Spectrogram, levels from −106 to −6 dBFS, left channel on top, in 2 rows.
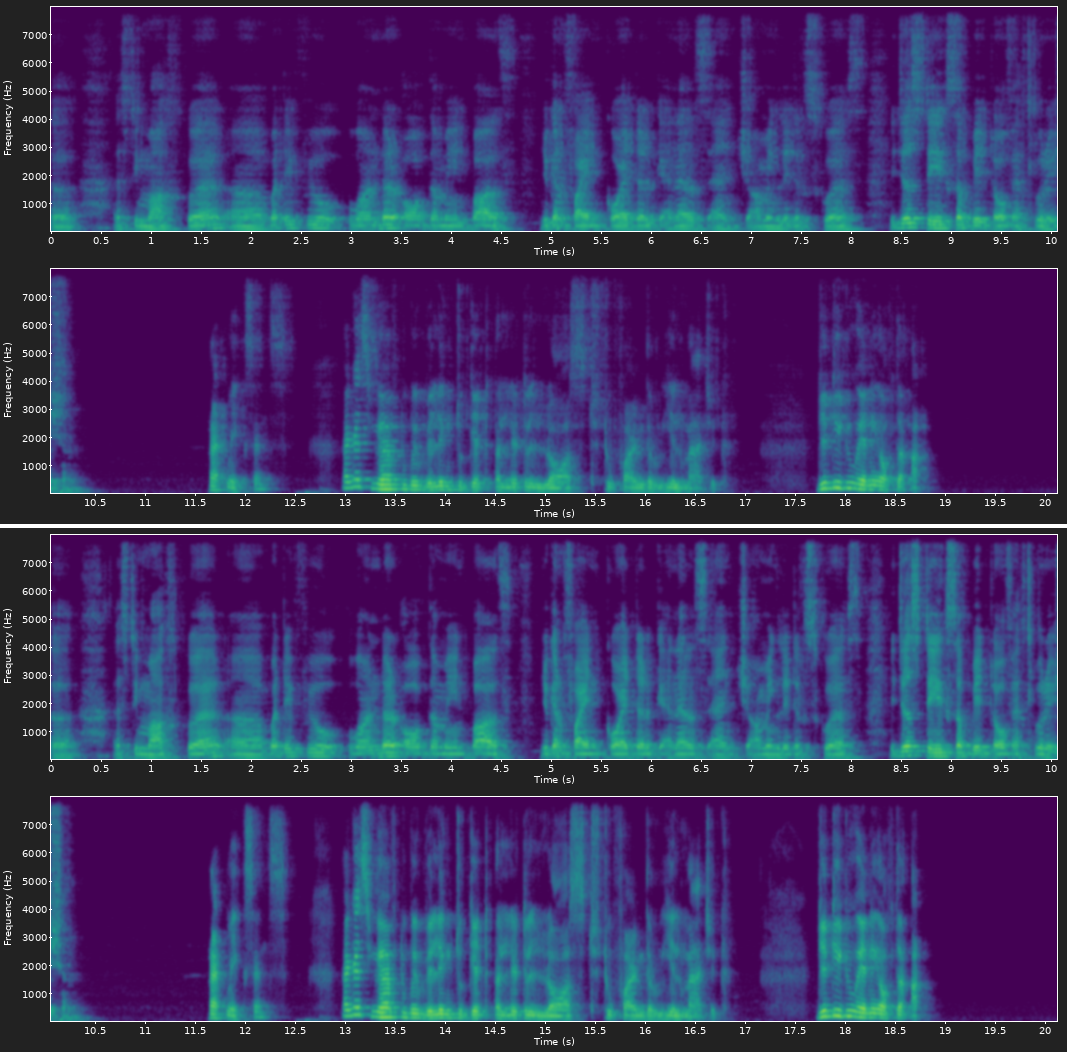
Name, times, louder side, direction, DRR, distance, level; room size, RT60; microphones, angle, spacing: voice 1, 0.0-4.6 4.9-10.3, right 2 dB, 50° right, 2.8 m, -40 dB
voice 2, 11.6-12.4 13.0-16.7 17.7-18.7, right 3 dB, 90° right, 0.8 m, -34 dB
16.5 x 6.3 x 5.0 m
head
